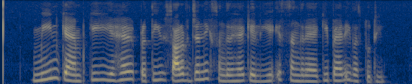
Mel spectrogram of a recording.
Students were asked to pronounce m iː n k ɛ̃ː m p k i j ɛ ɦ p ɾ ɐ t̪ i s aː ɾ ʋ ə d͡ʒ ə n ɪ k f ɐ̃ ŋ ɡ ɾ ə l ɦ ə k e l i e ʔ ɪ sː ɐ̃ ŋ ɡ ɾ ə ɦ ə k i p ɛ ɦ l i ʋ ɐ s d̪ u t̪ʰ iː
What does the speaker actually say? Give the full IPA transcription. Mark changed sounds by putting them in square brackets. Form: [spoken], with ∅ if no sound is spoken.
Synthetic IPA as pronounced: m iː n k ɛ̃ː m p k i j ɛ ɦ p ɾ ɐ t̪ i s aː ɾ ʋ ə d͡ʒ ə n ɪ k [s] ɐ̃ ŋ ɡ ɾ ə [∅] ɦ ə k e l i e ʔ ɪ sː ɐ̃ ŋ ɡ ɾ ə ɦ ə k i p ɛ ɦ l i ʋ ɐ s [t̪] u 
